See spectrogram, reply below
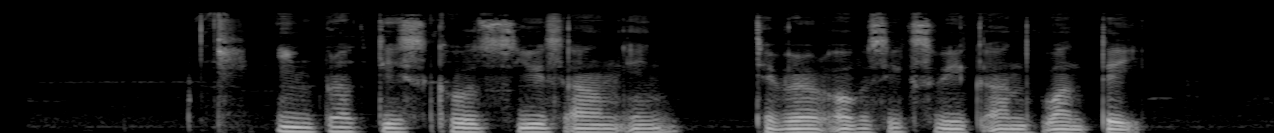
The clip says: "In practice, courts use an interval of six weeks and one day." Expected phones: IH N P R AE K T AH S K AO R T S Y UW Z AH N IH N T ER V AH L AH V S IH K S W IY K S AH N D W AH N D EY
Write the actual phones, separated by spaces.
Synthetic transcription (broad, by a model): IH N P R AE K T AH S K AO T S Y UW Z AH N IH N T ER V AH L AH V S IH K S W IY K AH N D W AH N D EY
